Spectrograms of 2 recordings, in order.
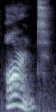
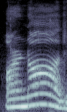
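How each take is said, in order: First: Aren't run together as one word; contracted form. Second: Are not as two separate words; uncontracted form. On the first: (aren't로 줄여서 한 단어로) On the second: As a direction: give are not in full, with a drawn-out not. (are not을 줄이지 않고 두 단어로) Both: Shown as a demonstration. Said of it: "이러지, aren't".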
